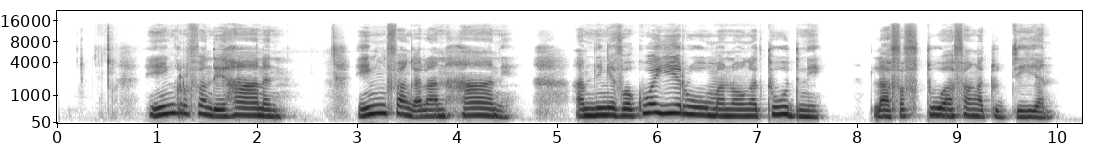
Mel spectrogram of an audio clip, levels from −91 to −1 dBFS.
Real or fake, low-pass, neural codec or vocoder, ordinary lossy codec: fake; 14.4 kHz; vocoder, 44.1 kHz, 128 mel bands every 256 samples, BigVGAN v2; none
